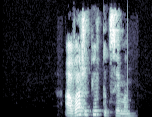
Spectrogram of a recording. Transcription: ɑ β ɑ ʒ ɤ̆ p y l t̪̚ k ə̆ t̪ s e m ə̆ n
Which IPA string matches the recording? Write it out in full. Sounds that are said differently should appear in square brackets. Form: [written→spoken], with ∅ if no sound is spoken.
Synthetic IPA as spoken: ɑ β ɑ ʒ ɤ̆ p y [l→r] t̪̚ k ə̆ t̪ s e m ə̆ n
